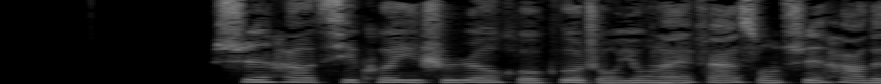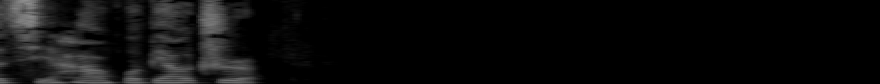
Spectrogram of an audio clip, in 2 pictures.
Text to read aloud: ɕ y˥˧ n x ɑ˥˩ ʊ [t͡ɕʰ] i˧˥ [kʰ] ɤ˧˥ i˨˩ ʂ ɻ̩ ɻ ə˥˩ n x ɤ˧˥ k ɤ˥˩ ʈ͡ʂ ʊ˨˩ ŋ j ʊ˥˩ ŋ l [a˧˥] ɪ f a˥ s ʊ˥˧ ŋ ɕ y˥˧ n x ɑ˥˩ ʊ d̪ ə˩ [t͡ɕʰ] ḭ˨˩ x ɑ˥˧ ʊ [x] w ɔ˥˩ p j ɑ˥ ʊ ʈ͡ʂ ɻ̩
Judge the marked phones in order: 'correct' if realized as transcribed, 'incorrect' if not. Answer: correct, correct, correct, correct, correct

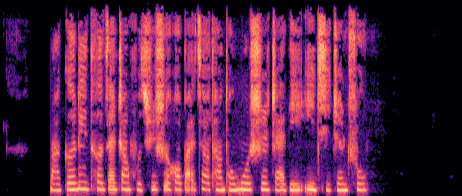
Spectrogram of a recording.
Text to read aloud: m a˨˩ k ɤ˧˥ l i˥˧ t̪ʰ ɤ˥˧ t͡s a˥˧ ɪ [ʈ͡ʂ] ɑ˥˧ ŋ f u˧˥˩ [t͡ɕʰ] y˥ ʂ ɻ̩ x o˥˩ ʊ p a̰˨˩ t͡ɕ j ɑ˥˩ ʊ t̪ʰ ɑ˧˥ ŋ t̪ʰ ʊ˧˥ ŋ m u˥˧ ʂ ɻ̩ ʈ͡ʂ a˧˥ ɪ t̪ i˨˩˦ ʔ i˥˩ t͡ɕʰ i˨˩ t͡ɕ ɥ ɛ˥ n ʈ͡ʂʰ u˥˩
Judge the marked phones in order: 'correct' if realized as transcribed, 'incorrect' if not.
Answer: correct, correct

